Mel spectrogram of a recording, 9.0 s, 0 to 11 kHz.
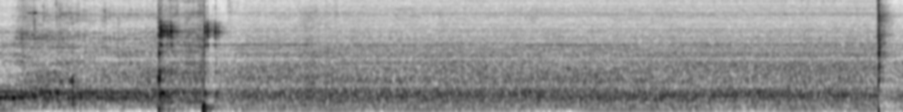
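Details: Creality CR-10S 3D printer being serviced: steady airy whir with a faint hum and a couple of sharp clicks. The noise comes from the loud cheap power supply fan.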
